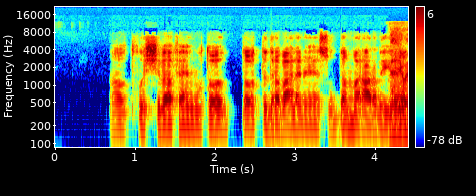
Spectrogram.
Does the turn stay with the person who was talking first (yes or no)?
no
